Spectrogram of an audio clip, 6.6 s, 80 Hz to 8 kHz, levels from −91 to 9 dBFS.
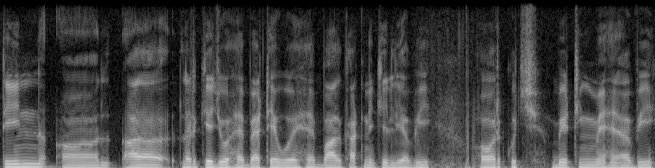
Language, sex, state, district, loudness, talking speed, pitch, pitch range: Hindi, male, Himachal Pradesh, Shimla, -18 LUFS, 185 wpm, 125 Hz, 115-130 Hz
